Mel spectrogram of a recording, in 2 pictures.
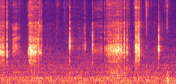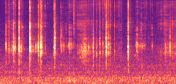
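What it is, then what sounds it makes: Olive oil bar soap. A metal utility knife blade scrapes a thinning, solid green olive-oil soap bar held in the hand. It makes a run of crisp, dry crunches and bright scratchy clicks, with a few longer rasping strokes between them. Each sound stops almost at once, with little low end.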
